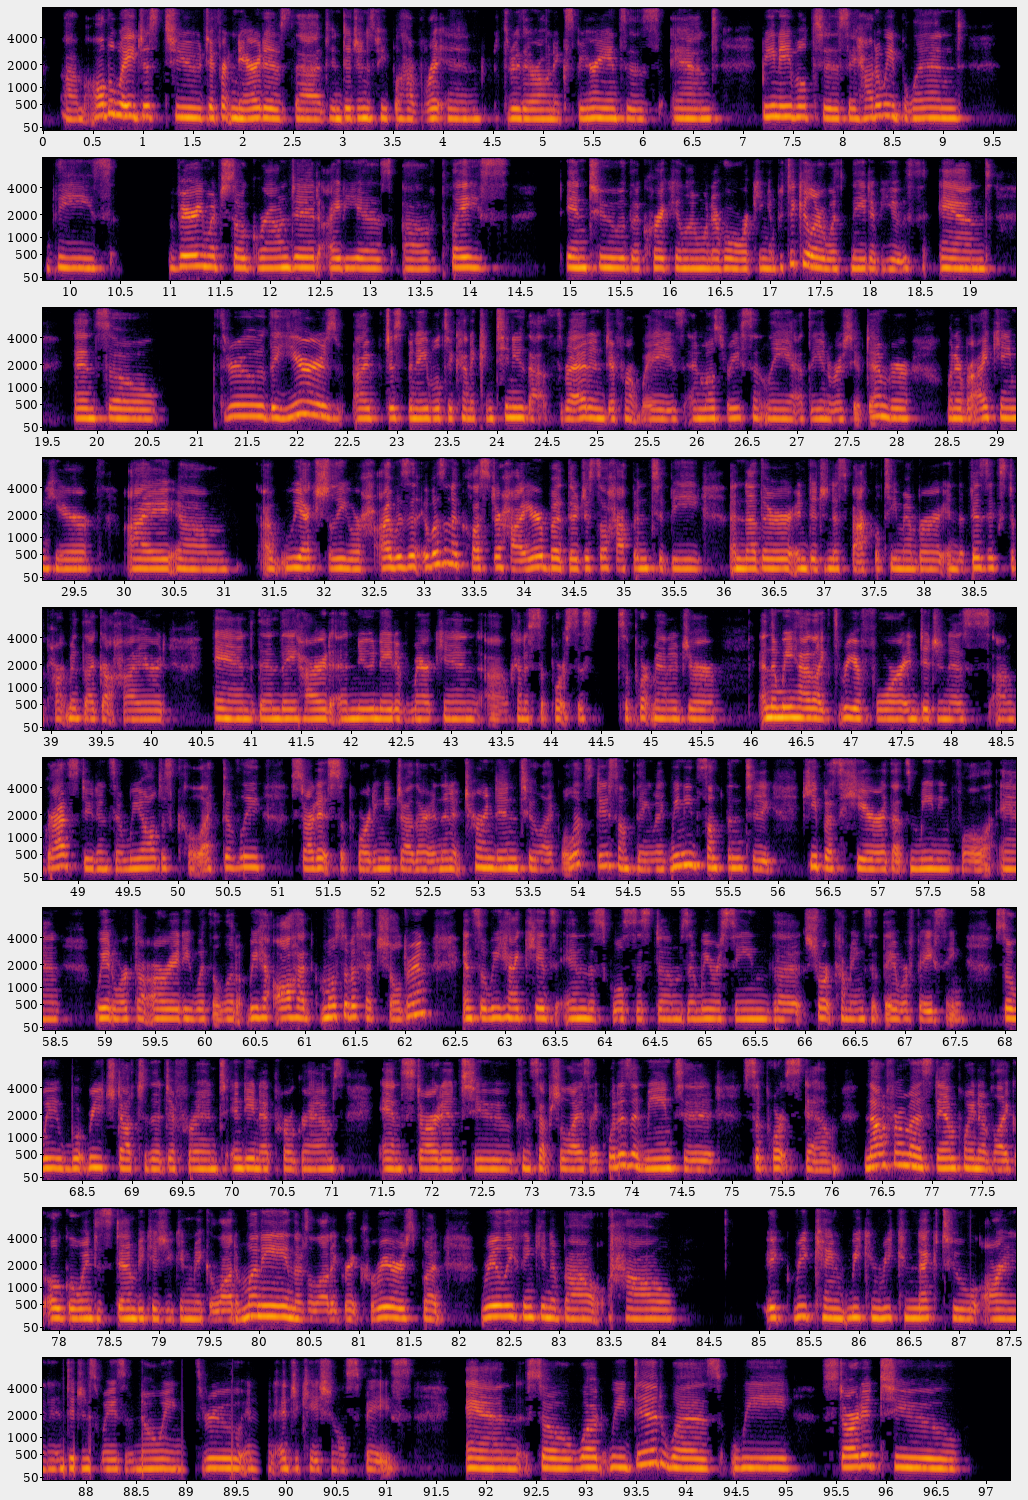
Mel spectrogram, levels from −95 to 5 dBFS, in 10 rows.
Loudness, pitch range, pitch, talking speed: -25 LUFS, 185-205 Hz, 195 Hz, 170 wpm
